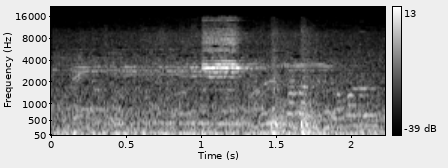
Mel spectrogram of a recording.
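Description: Busy street traffic: a steady low engine rumble with voices of passers-by, and a short high-pitched vehicle horn toot about a second in.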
